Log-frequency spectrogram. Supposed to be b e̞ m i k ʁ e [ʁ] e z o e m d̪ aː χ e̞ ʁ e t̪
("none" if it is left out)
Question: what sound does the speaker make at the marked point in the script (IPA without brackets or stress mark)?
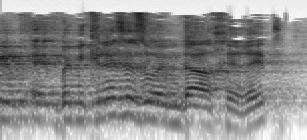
z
